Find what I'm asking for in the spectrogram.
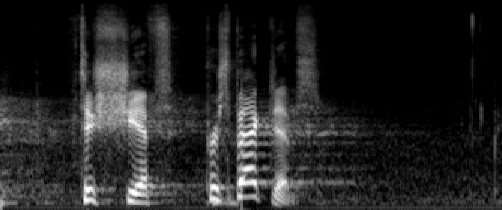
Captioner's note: none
